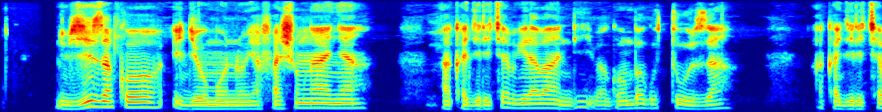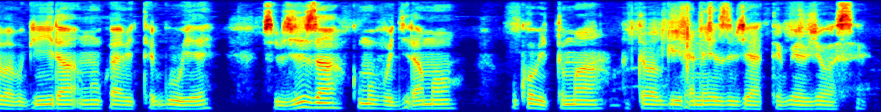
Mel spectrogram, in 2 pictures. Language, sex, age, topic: Kinyarwanda, male, 18-24, health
